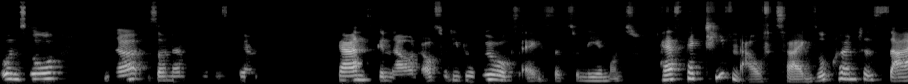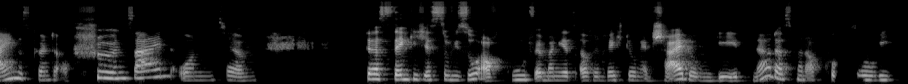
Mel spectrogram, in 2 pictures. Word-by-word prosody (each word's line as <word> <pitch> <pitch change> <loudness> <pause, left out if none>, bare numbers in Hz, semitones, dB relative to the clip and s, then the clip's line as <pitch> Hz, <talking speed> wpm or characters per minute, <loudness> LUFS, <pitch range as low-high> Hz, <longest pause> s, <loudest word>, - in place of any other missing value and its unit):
und 250 -2 +2
so, 260 +3 +2 0.5
ne, 230 +5 +2
sondern 190 0 -4 0.2
so - - -29
'n - - -61
bisschen 380 - -12 0.9
ganz 200 +2 +8
genau, 180 -1 -4 0.2
und 165 - -13
auch - - -3
so 190 - -9
die 195 -2 -12
Berührungsängste 200 - -3
zu - - -14
nehmen 170 0 -6
und 90 +1 -17
z - - -10 0.2
Perspektiven 260 +7 +1
aufzeigen: 435 - -2
„So - - -3
könnte 250 -2 -2
es 215 +1 -9
sein. 260 +12 +4
Es 270 0 -10
könnte 205 0 -8
auch - - -18
schön 285 -2 -1
sein“, 325 +5 +2
und, 190 +1 -11
ähm 180 -1 -7 1.1
das 240 -1 +4
denke 230 +1 +6
ich, 220 -2 -4
ist 205 +1 +3
sowieso 215 +3 -1
auch 170 +4 +1
gut, 215 +1 -5
wenn 185 - -1
man 190 0 -6
jetzt 190 0 -3
auch 185 +1 -3
in 185 0 -12
Richtung 195 0 -6
Entscheidungen 175 -1 +5
geht, 175 0 -5
ne, 370 - -2
dass 250 -3 -2
man 210 - -8
auch - - -9
guckt, - - -9
so: 205 -1 -6
„Wie 205 0 -7
205 Hz, 175 wpm, -25 LUFS, 190-250 Hz, 1.1 s, ganz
